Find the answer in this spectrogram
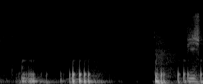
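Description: Faint, muffled voice sounds picked up off-microphone, then a brief stretch of dead silence, then a man starts speaking again near the end.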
